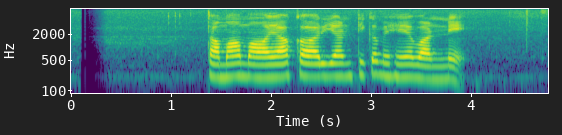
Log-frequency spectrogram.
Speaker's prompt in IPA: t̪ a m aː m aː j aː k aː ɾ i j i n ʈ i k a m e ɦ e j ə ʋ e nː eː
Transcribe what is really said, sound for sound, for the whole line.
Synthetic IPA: t̪ a m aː m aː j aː k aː ɾ i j a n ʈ i k ə m e ɦ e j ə ʋ a nː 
